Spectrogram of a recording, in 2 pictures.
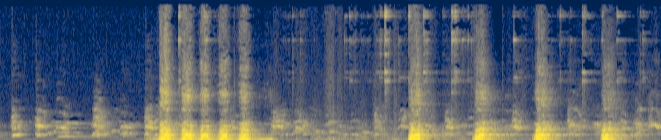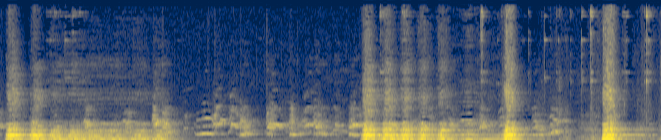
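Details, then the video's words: German Shepherd giving a long bout of barking and howling: rapid bursts of barks, single spaced barks, and drawn-out harmonic howl-like stretches with falling tones, pauses between bursts, a low hum in the background. "Guaranteed to make your dogs bark! German Shepard"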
